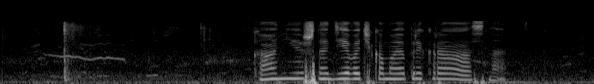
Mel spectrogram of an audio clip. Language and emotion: Russian, positive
